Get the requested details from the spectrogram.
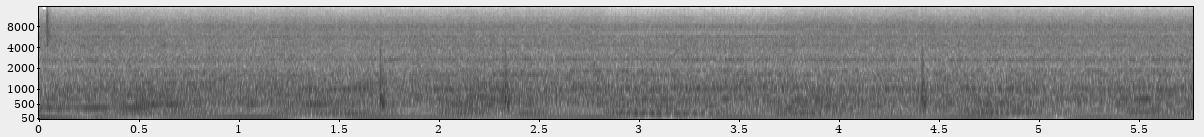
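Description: A belt sander runs with a steady motor hum.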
